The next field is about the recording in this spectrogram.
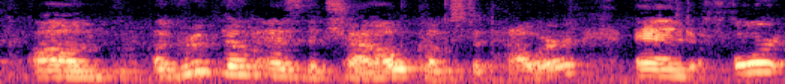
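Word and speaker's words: Zhou: But eventually a group known as the Chow, and it's pronounced Chow, even though I know there's a Z there. A group known as the Chow comes to power, and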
